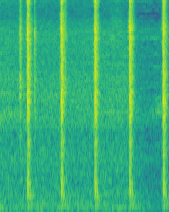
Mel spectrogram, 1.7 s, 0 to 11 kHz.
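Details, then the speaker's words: 2005-2009 Ford Mustang: crisp, evenly spaced clicks about three per second near the defrosters from the blend door actuator behind the gauge cluster skipping its gears; fixed by replacing the actuator. "And if you're getting another kind of clicking up here near the defrosters like I am, there's another"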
